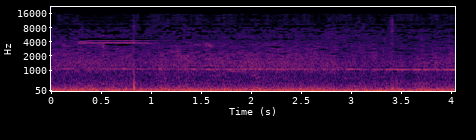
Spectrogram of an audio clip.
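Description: Outdoor soccer-field ambience: a steady low rumble with a faint steady high tone, and one sharp knock a little under a second in from a soccer ball being kicked.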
